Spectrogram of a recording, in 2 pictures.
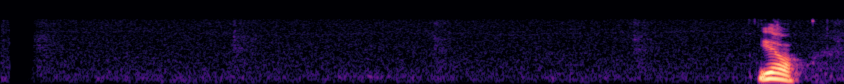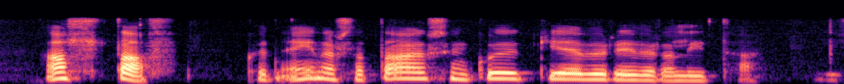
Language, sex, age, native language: Icelandic, female, 60-69, Icelandic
